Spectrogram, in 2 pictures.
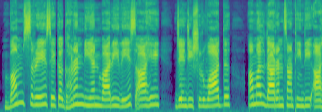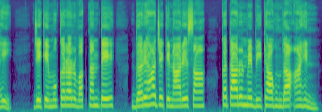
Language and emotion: Sindhi, neutral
